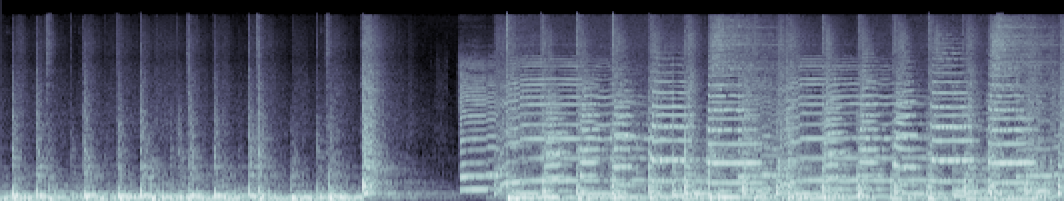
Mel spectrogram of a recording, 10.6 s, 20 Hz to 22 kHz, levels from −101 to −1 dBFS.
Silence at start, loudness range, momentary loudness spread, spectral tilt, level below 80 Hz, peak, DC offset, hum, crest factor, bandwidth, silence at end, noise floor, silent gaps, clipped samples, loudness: 0 s; 4 LU; 5 LU; -6 dB/octave; -26 dBFS; -2 dBFS; under 0.1%; none; 14 dB; 16.5 kHz; 0 s; -43 dBFS; none; under 0.1%; -17 LUFS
